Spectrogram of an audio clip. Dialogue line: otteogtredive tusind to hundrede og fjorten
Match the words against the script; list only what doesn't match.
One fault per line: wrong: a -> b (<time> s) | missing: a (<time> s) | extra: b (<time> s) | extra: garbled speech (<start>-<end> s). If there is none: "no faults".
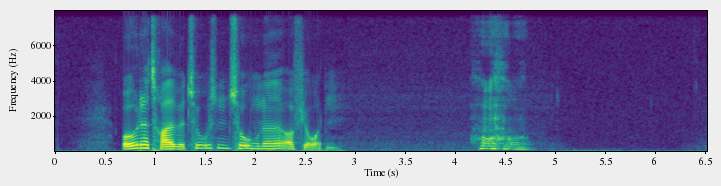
no faults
